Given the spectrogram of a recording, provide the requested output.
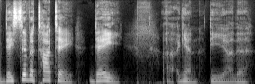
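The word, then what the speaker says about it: De Civitate Dei: he argues all right I just looked it up it's pronounced de Cate that's probably still wrong de Cate day uh again the uh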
